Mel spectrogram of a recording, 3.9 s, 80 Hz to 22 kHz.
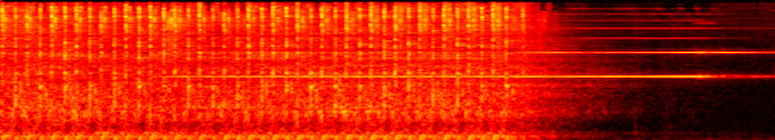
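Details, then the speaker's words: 1966 Yamaha YL1 motorcycle, not run in at least 15 years, compression test on the electric starter with throttle not open, reading about 120: even, strong cranking beats about four a second for 2.5 seconds; good compression. "Right around 120. That is actually pretty good. I was expecting a lot less."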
